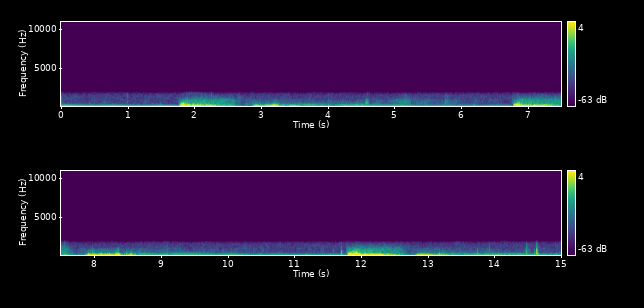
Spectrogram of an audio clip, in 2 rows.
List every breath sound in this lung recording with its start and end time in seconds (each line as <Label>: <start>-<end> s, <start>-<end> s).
Inhalation: 1.63-2.68 s, 6.73-7.70 s, 11.77-12.74 s
Exhalation: 2.80-6.67 s, 7.87-11.69 s, 12.88-15.00 s
Wheeze: 3.41-6.67 s, 8.46-11.68 s, 13.39-15.00 s
Rhonchi: 1.63-2.68 s, 2.85-3.28 s, 6.73-7.70 s, 7.87-8.46 s, 11.77-12.74 s, 12.80-13.32 s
